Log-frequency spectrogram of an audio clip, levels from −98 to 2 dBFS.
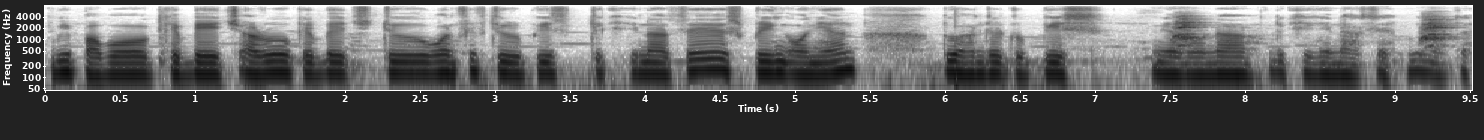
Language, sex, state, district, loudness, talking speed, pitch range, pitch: Nagamese, male, Nagaland, Kohima, -14 LUFS, 150 wpm, 120-135 Hz, 125 Hz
